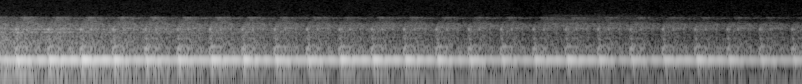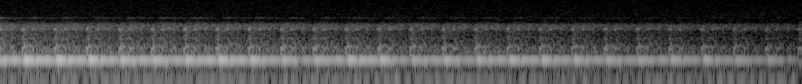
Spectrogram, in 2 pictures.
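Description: An idling engine's steady, evenly pulsing hum, fading out slowly.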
